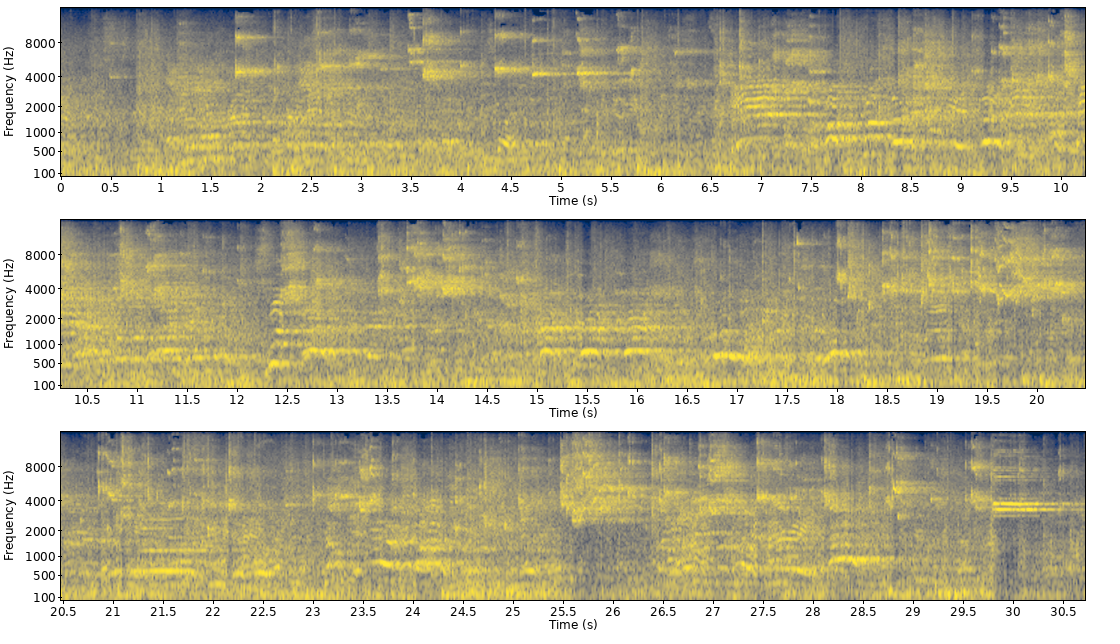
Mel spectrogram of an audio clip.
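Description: Basketball game sounds in a large gym: the ball bouncing on the court amid many overlapping voices of players and spectators calling out.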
